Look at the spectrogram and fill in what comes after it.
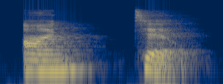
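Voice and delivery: robotic syllable-by-syllable voice. Leading a class in robot talk to hear the syllables, robot talk. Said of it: "Do until with me".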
